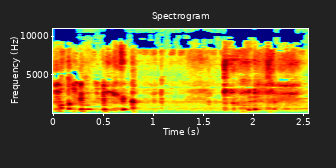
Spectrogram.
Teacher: you can hear the strain and dryness in her laughter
